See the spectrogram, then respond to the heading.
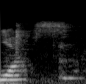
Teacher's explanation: the back of your tongue is up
